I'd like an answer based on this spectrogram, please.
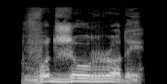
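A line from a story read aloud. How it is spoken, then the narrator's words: Hateful growl. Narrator (Russian): с ненавистью прорычал Зод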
